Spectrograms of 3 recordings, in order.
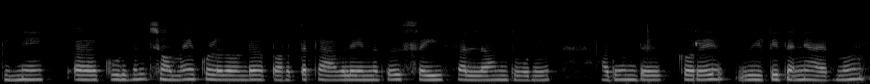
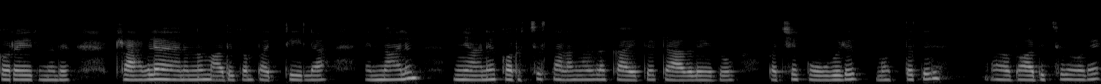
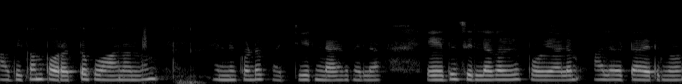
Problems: low volume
